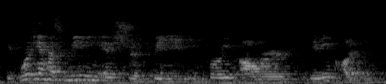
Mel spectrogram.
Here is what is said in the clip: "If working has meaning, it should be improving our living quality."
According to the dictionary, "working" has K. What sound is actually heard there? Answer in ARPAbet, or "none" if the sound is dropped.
none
